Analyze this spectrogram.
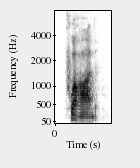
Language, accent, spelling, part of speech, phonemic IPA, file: French, France, foirade, noun, /fwa.ʁad/, LL-Q150 (fra)-foirade.wav
- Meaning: screwup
